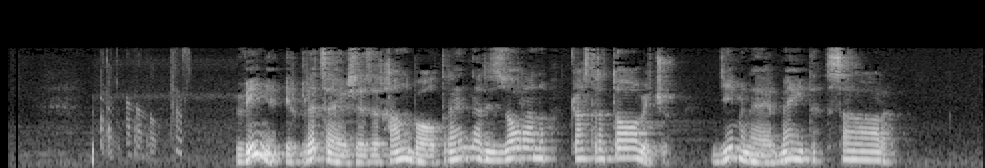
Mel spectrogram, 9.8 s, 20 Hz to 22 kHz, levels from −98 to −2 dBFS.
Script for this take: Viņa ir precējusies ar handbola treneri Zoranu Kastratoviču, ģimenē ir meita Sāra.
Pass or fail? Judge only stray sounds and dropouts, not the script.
fail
